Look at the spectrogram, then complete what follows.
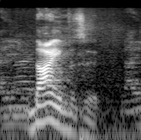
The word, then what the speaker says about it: knives: 근데 칼들은 Knives. K가 소리 안 납니다. K가 묵음이죠. 그 나이프가 아니고 나이프, knives.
